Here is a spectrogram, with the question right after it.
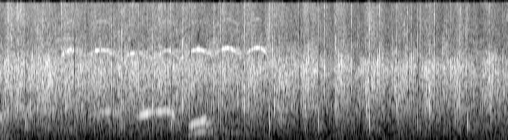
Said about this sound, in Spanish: Así que den un aplauso a sus líderes por lo que están haciendo por el mercado.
